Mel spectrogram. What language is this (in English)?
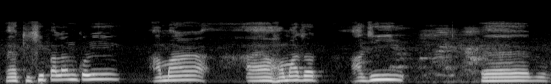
Assamese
